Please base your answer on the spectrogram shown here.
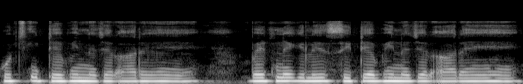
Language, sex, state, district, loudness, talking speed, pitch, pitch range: Hindi, male, Jharkhand, Ranchi, -12 LUFS, 185 wpm, 150 Hz, 145-155 Hz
